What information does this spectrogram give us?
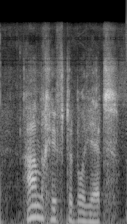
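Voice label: "aangiftebiljet", Dutch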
